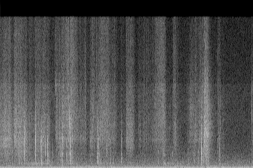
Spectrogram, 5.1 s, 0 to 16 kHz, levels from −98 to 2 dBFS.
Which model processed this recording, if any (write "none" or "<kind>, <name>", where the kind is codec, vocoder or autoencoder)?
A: none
